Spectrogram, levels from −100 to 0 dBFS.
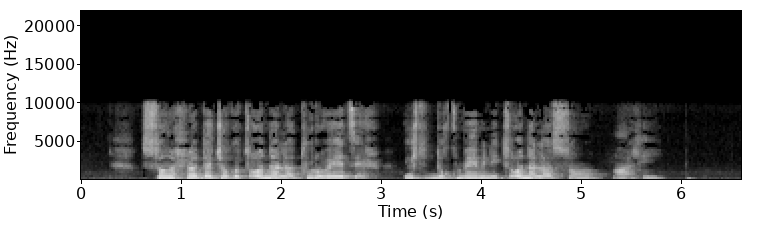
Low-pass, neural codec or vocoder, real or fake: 9.9 kHz; none; real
